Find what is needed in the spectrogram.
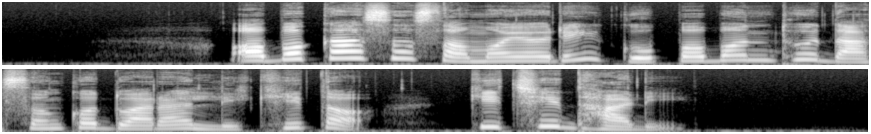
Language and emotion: Odia, neutral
